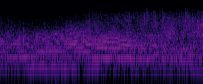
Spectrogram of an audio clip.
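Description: Propeller-driven aerobatic race plane's piston engine droning steadily as it passes low overhead, its pitch sinking slowly.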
